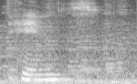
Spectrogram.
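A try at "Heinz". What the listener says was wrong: No, Hanes was the underwear company. That was A-N-E-S, you see? A-N-E-S. This one's E-I-N-Z. A, Hanes, right? So how would you pronounce E-I? E-I, what sound does that make? I, Hi. Hines. Hi.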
